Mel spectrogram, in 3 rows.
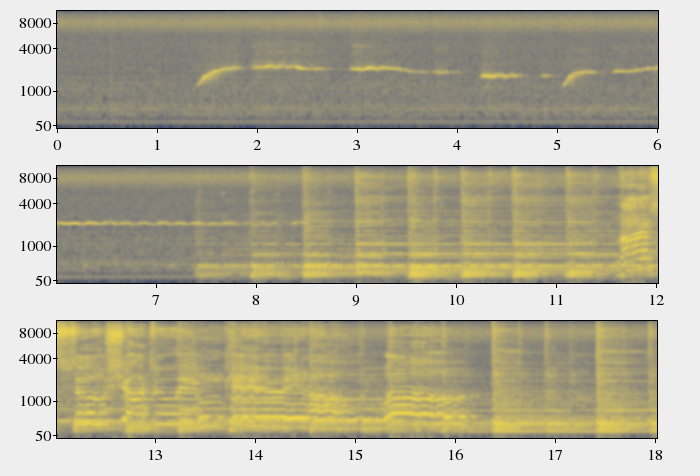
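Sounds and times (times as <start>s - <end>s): person whistling a melody: 1.4s - 8.8s
acoustic guitar strumming: 7.2s - 18.0s.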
